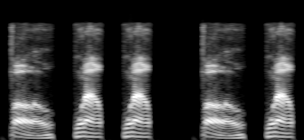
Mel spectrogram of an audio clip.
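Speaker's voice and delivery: barked bow wow like a real watchdog; dog barking. A narrator's reading. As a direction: bark it out like a proud watchdog. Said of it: "And he barked, as if he were a real watchdog".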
